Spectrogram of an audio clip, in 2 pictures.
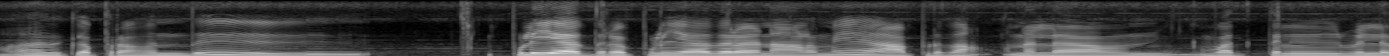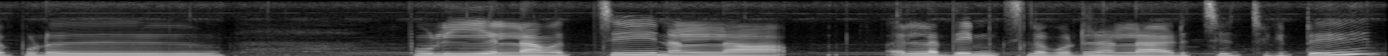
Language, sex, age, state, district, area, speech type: Tamil, female, 30-45, Tamil Nadu, Thoothukudi, rural, spontaneous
